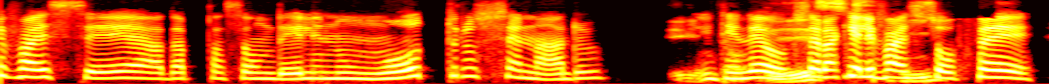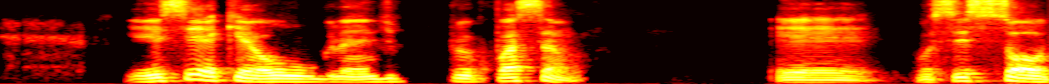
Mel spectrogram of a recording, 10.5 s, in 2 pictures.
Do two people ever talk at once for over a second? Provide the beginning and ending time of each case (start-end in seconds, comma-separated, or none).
3.5-4.7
